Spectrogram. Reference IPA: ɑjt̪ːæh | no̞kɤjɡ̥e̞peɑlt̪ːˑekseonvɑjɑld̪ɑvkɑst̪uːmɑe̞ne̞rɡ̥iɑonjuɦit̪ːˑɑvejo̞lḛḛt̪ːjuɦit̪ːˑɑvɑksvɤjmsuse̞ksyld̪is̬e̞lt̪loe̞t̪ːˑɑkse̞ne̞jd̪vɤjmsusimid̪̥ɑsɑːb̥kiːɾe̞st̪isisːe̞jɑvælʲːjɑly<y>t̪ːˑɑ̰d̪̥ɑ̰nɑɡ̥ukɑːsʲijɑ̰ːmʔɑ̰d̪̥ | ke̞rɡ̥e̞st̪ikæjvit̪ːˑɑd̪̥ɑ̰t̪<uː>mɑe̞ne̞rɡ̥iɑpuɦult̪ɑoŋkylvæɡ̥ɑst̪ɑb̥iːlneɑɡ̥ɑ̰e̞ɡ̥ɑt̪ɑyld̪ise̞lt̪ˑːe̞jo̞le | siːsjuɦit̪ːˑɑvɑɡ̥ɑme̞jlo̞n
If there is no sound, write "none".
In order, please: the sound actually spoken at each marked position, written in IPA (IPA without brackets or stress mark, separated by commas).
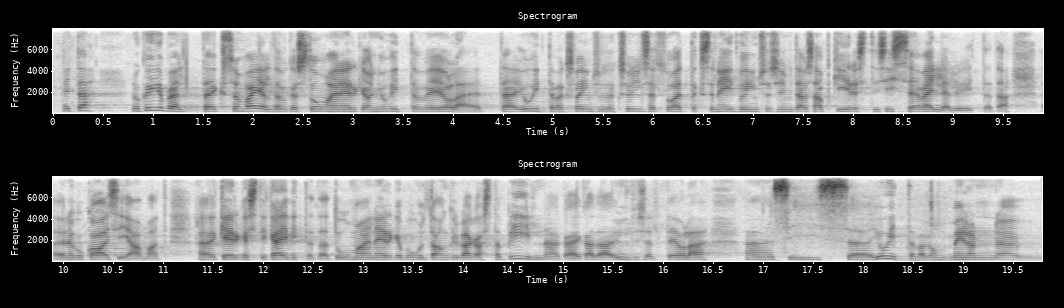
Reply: i, uː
